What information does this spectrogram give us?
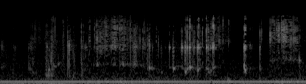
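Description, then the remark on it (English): A pill bottle sound effect rattles in quick, busy clattering bursts, followed by a brief slurp of water. Fairly loud over a low steady hum, with no talking. “They really overemphasized the pill bottle sound effect there. And then the slurping.”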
